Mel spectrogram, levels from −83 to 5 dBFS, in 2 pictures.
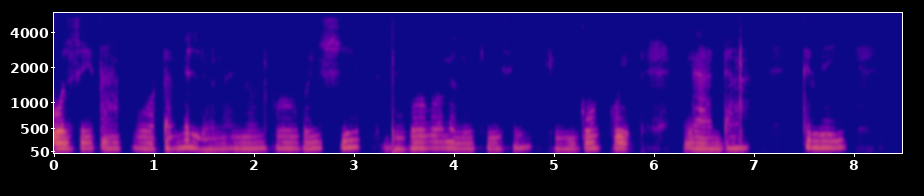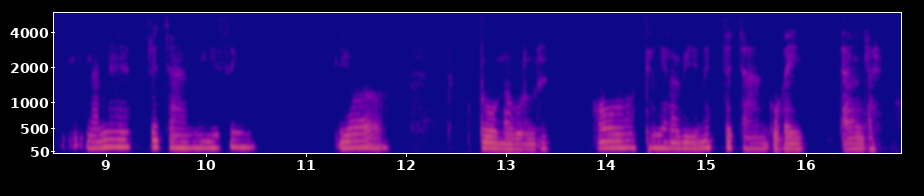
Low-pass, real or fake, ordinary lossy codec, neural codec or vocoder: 5.4 kHz; fake; none; codec, 24 kHz, 1 kbps, SNAC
